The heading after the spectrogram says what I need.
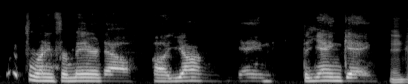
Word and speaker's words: Yang: for mayor now uh young named the yang gang and i believe it's pronounced young but i think he goes with yang which is more americanized but you know that's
